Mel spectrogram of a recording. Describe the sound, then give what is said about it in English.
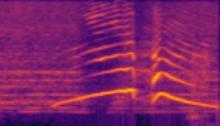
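A train whistle sound effect, played on a sports radio station for the Trubisky train bit, blows two blasts, the first sliding upward in pitch and the second bending back down, loud with a brief gap between them. “This is the DART train that's coming in.”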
